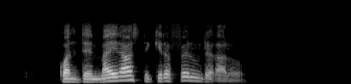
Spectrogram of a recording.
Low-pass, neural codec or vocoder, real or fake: 7.2 kHz; codec, 24 kHz, 0.5 kbps, DualCodec; fake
